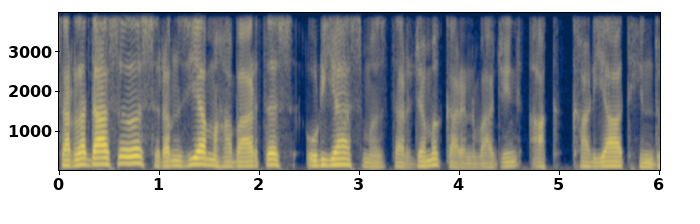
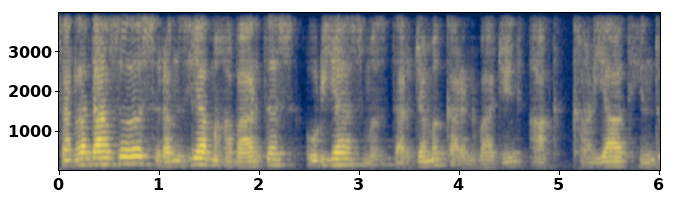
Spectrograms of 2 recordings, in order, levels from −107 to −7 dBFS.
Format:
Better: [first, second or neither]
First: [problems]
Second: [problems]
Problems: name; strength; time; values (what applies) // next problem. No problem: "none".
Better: first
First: none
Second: noise reduction (neural mask model DeepFilterNet 3)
